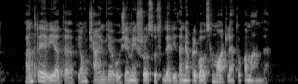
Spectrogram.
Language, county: Lithuanian, Telšiai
